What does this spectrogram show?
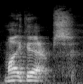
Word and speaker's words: Mike Epps: You got LJ, Mike Epps. That's how you pronounce his name.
